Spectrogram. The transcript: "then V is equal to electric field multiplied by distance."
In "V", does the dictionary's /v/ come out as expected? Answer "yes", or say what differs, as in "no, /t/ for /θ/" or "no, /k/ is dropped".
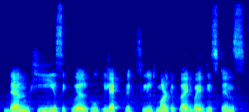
no, /b/ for /v/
